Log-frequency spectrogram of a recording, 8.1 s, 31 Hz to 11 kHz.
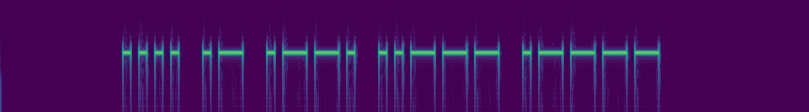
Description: Morse code, heard as a keyed tone, about 15 wpm, 700 Hz. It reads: HAP21
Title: Code Groups - 5 Letter:Numbers - 15wpm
